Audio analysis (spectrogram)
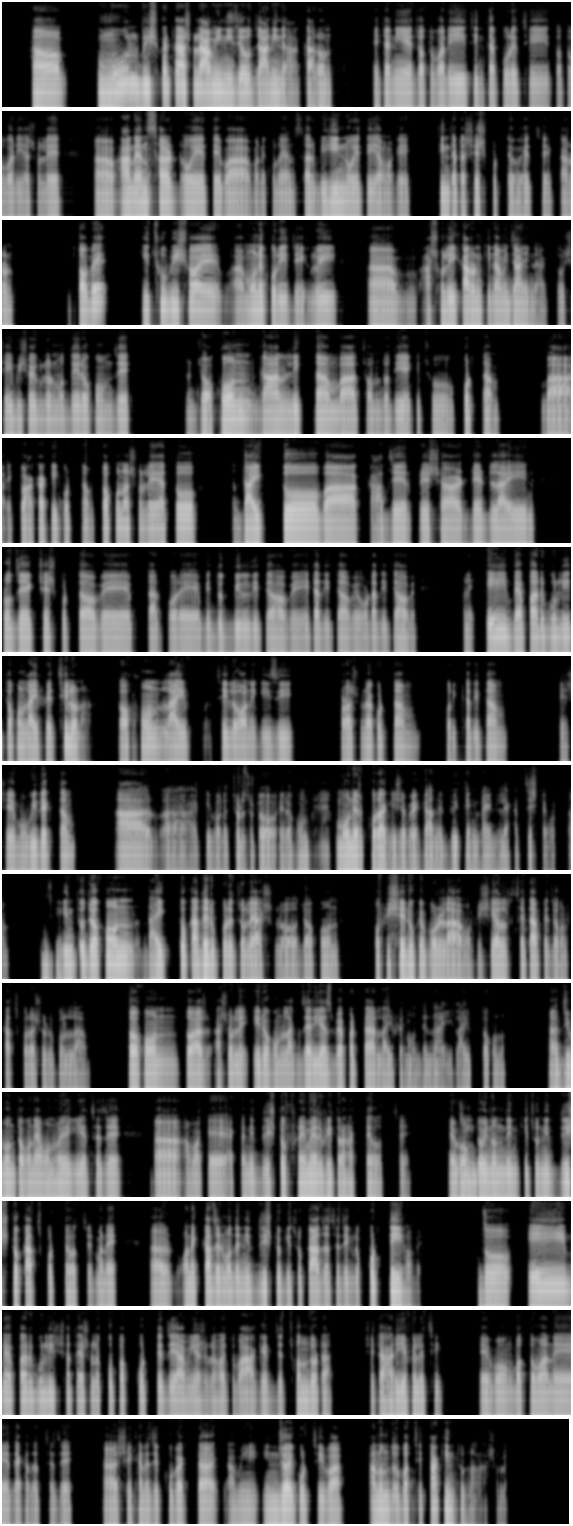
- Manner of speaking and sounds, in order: in English: "unanswered"; tapping; in English: "luxurious"; in English: "cope up"
- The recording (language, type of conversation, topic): Bengali, advice, জীবনের বাধ্যবাধকতা ও কাজের চাপের মধ্যে ব্যক্তিগত লক্ষ্যগুলোর সঙ্গে কীভাবে সামঞ্জস্য করবেন?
